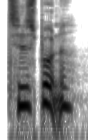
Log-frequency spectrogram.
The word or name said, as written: tidsbunden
